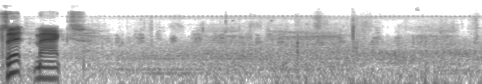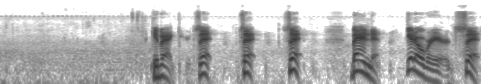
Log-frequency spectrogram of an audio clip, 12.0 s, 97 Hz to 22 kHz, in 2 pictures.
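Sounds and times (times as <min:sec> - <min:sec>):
ducks quacking faintly: 0:00.0 - 0:12.0.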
